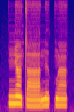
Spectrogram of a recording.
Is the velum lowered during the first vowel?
yes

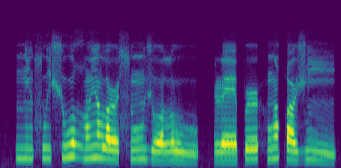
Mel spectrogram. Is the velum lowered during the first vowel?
yes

